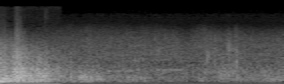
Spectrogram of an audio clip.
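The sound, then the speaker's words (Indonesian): A loud crack of thunder opens in the late afternoon under dark clouds, then rolls into a fading rumble over a steady hiss of heavy rain and strong wind. No voices are heard. “Suara petir menggeligar.”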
